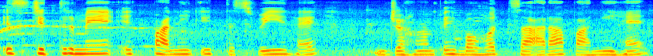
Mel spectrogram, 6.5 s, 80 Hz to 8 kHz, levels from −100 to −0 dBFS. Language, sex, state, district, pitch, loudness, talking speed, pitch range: Hindi, female, Bihar, Lakhisarai, 190 Hz, -24 LUFS, 130 wpm, 180-215 Hz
